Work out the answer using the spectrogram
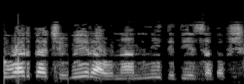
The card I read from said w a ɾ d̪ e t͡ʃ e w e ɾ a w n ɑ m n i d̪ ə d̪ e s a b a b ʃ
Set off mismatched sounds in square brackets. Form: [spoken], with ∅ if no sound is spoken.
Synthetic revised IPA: w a ɾ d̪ [a] t͡ʃ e w e ɾ a w n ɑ m n i d̪ ə d̪ e s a b a b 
